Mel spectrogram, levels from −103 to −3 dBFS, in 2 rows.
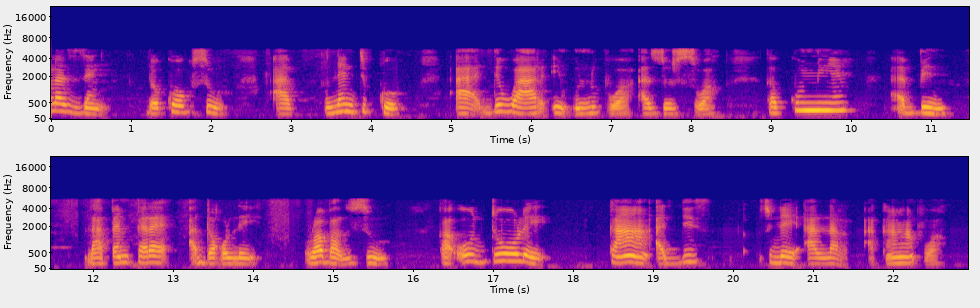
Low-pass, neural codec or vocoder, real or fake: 5.4 kHz; none; real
